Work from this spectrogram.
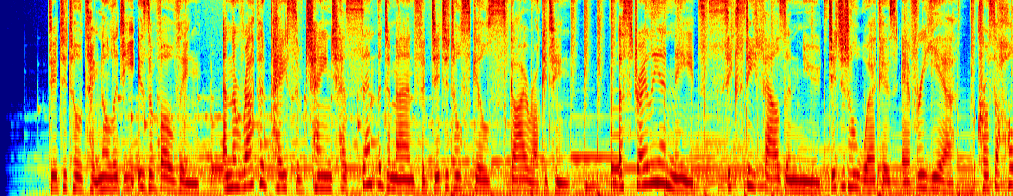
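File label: Corporate Explainer Australian; DSO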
